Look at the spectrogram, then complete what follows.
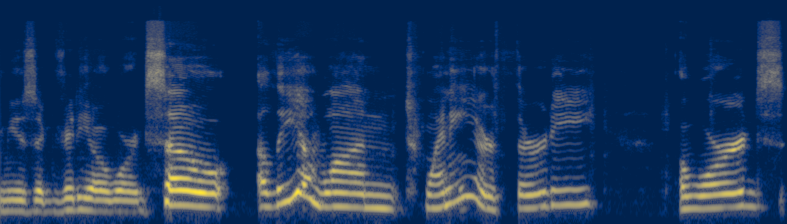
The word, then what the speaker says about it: Aaliyah: saying it right oh I am I'm saying Aaliyah right cool P um poac Tupac thank you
